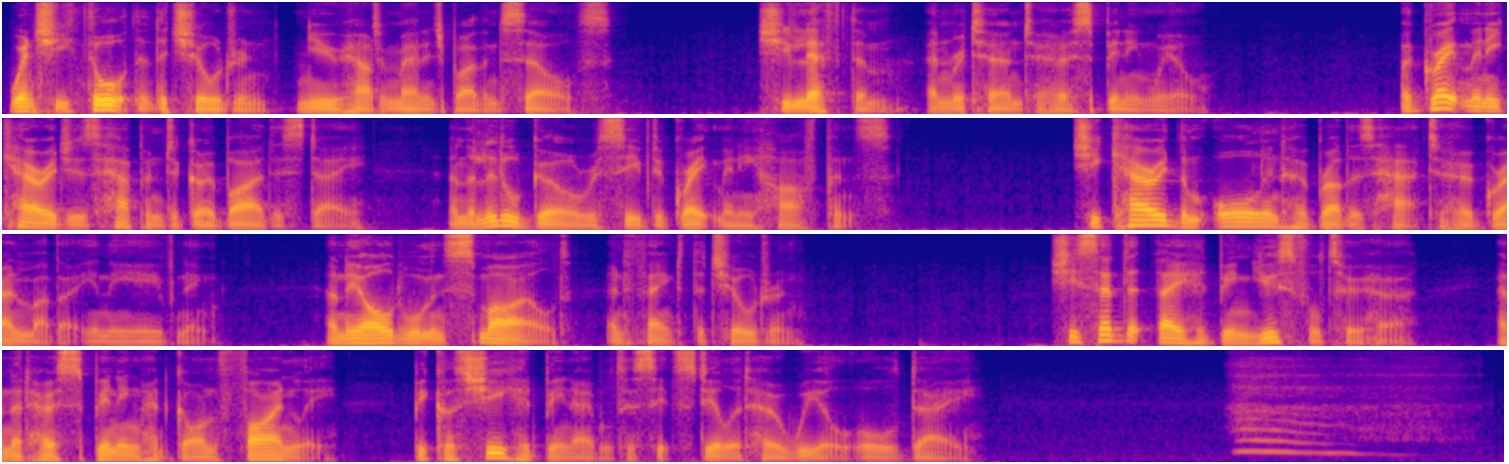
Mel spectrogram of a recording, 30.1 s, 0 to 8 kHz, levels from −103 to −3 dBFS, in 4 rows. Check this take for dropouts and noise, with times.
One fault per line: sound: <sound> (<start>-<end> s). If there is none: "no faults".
sound: sigh (28.7-30.0 s)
